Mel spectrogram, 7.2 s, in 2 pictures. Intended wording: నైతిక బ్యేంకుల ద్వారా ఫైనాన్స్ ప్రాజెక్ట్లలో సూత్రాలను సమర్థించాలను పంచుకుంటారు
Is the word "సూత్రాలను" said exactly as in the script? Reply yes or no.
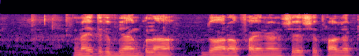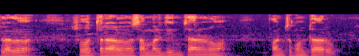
yes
